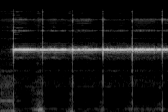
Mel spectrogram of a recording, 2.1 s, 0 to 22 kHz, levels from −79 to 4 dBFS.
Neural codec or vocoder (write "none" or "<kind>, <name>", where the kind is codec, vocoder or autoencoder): codec, SNAC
